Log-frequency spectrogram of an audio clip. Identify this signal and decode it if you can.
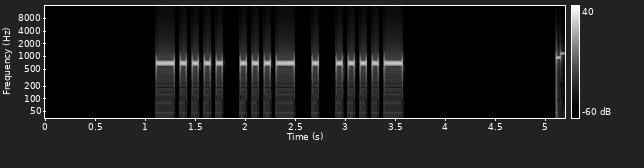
Morse code, heard as a keyed tone, about 20 wpm, 700 Hz. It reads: 6VE4
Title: Four Challenging Letter-Number Combinations 20wpm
